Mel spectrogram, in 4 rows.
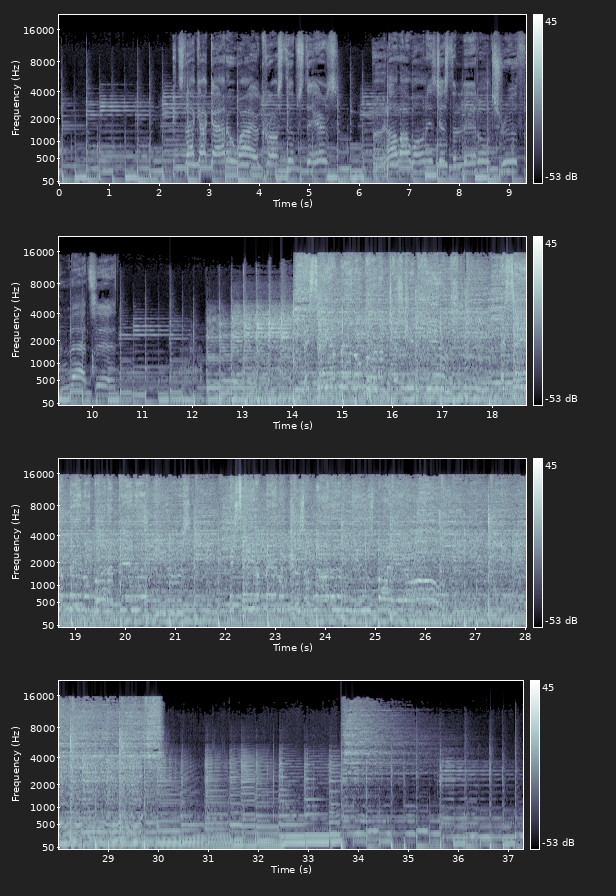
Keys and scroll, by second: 4.4 scroll, 15.4 alt+scroll, 22.1 alt+scroll, 23.3 alt+scroll, 32.5-33.9 typing, 36.0-37.3 typing.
